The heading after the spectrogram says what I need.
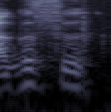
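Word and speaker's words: args: 제가 아그스, 아규먼트들, 아그스라고 발음하는데요.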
